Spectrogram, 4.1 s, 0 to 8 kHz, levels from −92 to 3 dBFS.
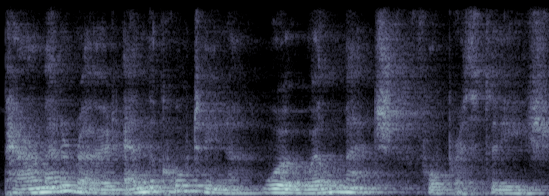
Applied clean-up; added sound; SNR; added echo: none; none; none; reverberation time 0.9 s.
